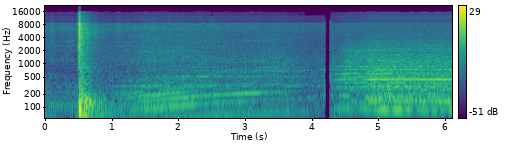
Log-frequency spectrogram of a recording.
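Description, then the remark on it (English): A car door slams shut with a sharp thump, then an engine starts up and revs as the car pulls away, its tone rising steadily before a brief cut and continued driving. “get in the car quick.”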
